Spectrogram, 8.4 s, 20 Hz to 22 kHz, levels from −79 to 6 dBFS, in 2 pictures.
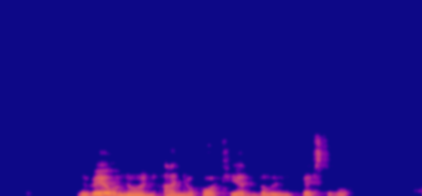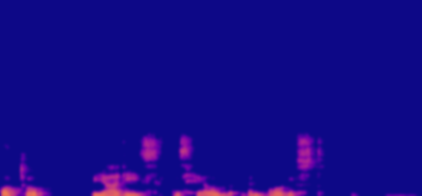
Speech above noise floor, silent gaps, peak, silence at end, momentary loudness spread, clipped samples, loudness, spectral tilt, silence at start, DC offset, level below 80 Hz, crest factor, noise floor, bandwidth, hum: over 62 dB; 3.57-4.13 s, 4.76-5.12 s; -8 dBFS; 1.1 s; 17 LU; under 0.1%; -29 LUFS; -7 dB/octave; 0.8 s; under 0.1%; -66 dBFS; 20 dB; under -90 dBFS; 7.2 kHz; none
